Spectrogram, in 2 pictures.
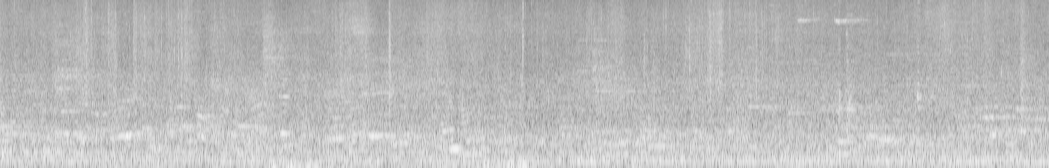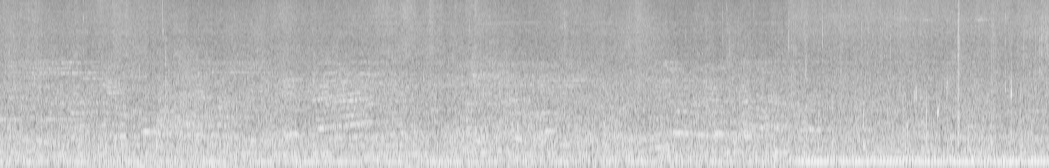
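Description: Hot oil sizzles and crackles steadily.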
